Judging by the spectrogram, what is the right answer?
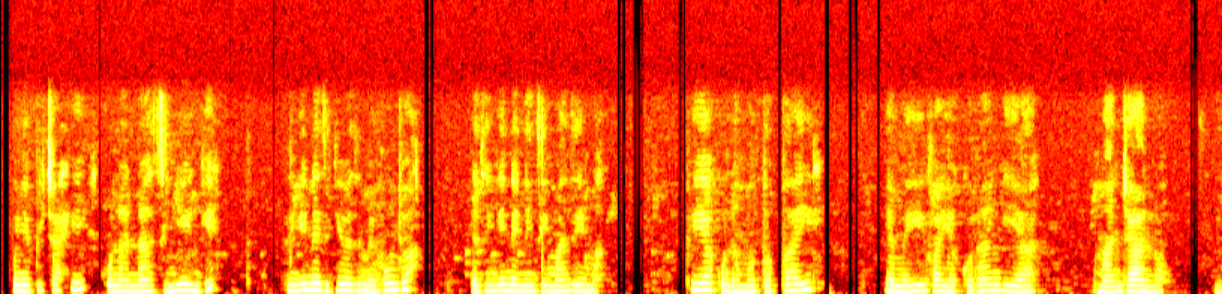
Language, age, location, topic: Swahili, 18-24, Mombasa, agriculture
